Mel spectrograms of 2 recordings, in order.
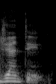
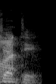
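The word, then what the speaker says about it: Jeanty: And how do you pronounce the Boise State running back's name? Ashton Genty. Is it Genty? That's what I thought. Genty.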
